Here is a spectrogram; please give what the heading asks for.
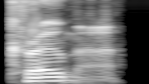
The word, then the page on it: chroma: British English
